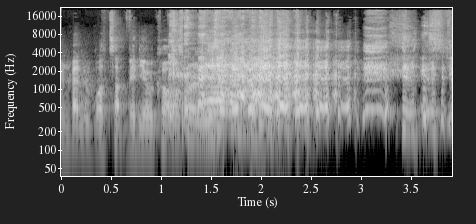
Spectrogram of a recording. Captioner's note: laughter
